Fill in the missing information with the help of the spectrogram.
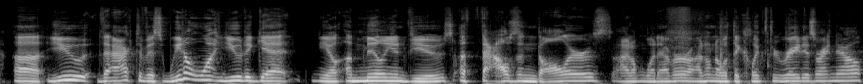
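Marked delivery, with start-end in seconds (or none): none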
